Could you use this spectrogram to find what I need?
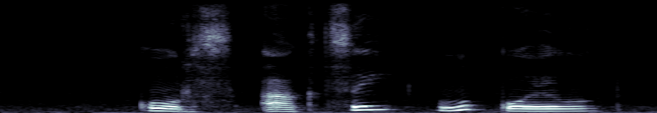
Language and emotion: Russian, neutral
